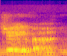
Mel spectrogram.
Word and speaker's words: Jehovah: the letter J whence Jehovah should be pronounced Java in this point leads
